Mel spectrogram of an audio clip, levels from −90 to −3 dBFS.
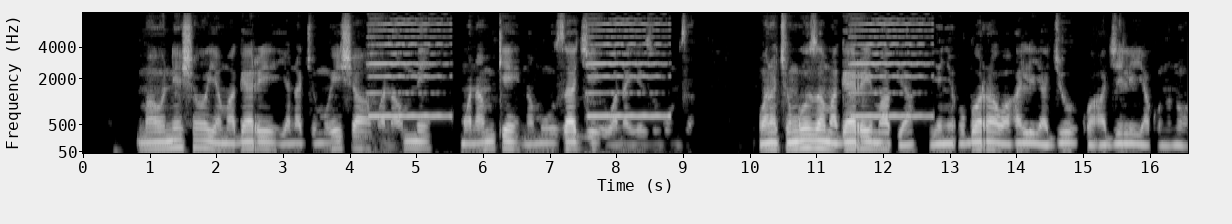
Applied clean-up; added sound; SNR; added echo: classical method Wiener filter.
